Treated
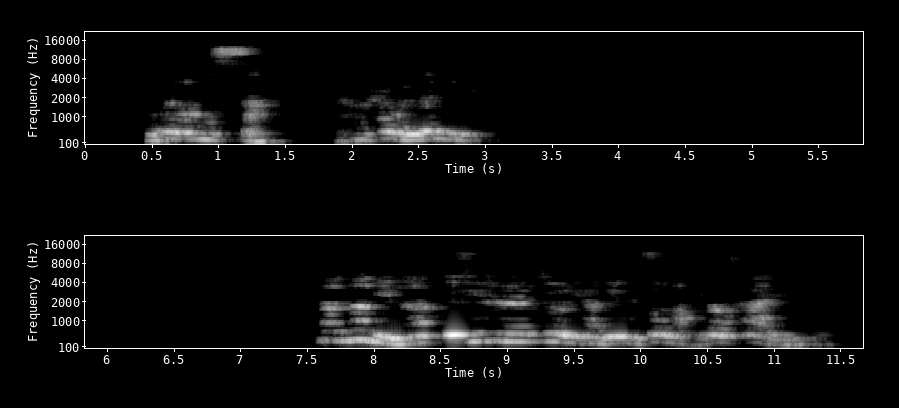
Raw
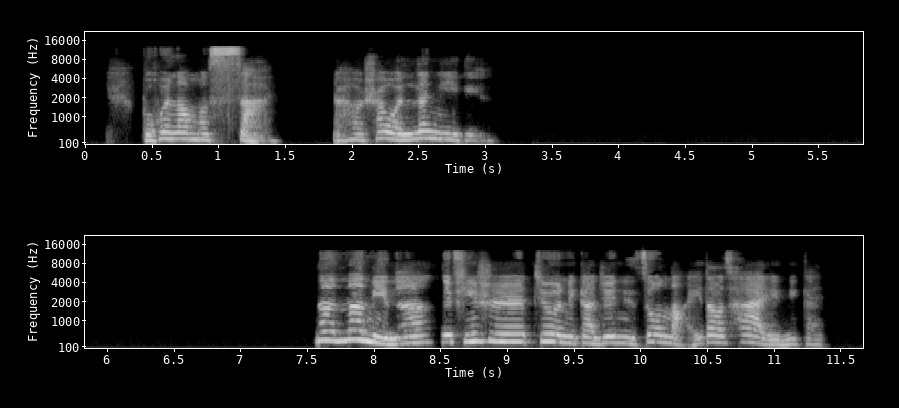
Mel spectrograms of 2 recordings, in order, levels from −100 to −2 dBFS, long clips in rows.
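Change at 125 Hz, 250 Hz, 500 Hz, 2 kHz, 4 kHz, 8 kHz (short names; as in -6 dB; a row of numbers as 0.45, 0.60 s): -4.0 dB, -4.5 dB, +8.0 dB, -7.5 dB, under -25 dB, under -10 dB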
